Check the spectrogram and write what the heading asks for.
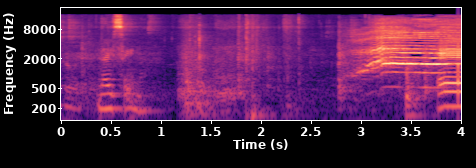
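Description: A young child's long, high-pitched vocal squeal, starting about three seconds in, held at nearly one pitch and sliding slightly down.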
